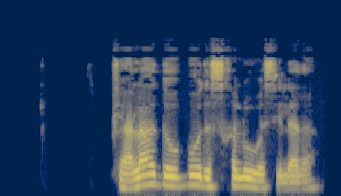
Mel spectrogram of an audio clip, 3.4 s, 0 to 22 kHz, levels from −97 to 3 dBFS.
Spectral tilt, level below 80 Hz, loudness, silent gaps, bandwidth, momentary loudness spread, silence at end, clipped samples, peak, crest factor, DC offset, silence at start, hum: -3.5 dB/octave; -64 dBFS; -16 LUFS; none; 10 kHz; 10 LU; 0.25 s; under 0.1%; -2 dBFS; 16 dB; under 0.1%; 1.1 s; none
